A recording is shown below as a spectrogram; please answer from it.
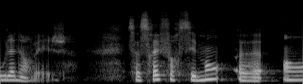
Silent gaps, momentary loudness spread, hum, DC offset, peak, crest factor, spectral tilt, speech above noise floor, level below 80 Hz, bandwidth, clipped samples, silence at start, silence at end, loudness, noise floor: none; 18 LU; none; under 0.1%; -8 dBFS; 18 dB; -6 dB/octave; 23 dB; -78 dBFS; 13 kHz; under 0.1%; 0 s; 0 s; -27 LUFS; -49 dBFS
